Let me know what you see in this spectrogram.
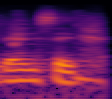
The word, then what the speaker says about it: BNXN: So the way the name is spelled is BNXN, which means Benson.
